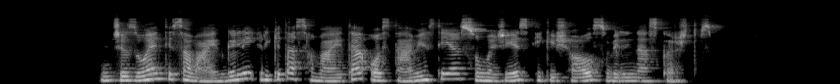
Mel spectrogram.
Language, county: Lithuanian, Marijampolė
